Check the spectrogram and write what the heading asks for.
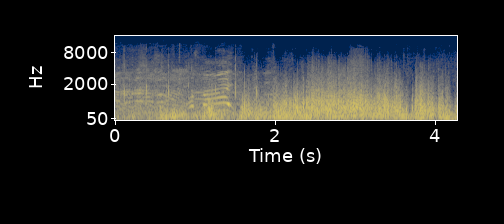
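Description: Voices shouting on an outdoor football pitch, with one rising-and-falling shout about a second in, followed by a jumble of several voices, and wind buffeting the microphone.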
